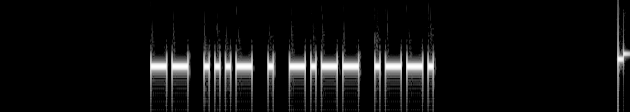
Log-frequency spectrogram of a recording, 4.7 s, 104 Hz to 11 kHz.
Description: Morse code, heard as a keyed tone, about 30 wpm, 700 Hz. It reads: MVEYP
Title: Code Groups - 5 Letters - 30wpm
